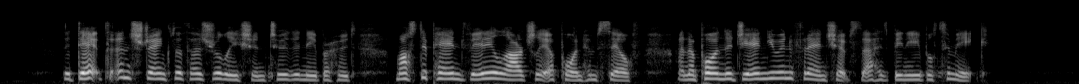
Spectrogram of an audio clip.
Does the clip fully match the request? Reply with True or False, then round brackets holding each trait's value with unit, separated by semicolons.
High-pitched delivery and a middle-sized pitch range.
True (235 Hz; 3.8 semitones)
